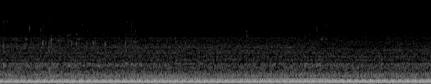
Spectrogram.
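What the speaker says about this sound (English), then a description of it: "You just pour in a little bit of tea." Tea streams steadily into a cup, a continuous soft pouring wash with a low rumbling tone, fairly quiet and close, ending with a small knock at the very end.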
